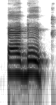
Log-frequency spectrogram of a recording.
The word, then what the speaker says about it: cadet: देखिए सी के बाद जब भी ए आता है तो सी का उच्चारण हम कै करते हैं, ठीक है, और ए को ए की मात्रा पढ़ेंगे और डी का उच्चारण डे करेंगे और ई को ए की मात्रा पढ़ना है, टी को टे पढ़ते हैं।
